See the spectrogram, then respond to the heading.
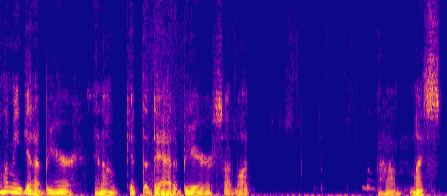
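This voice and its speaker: A man's voice: low-pitched, no room sound. A middle-aged man telling a personal story in a casual, rambling way. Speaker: video storyteller.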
